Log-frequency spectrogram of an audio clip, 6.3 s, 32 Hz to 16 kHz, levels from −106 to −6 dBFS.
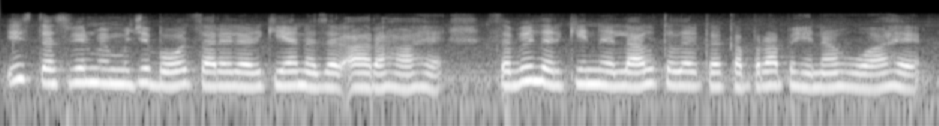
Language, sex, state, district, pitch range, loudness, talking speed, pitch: Hindi, female, Arunachal Pradesh, Papum Pare, 220-255 Hz, -14 LUFS, 200 wpm, 235 Hz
